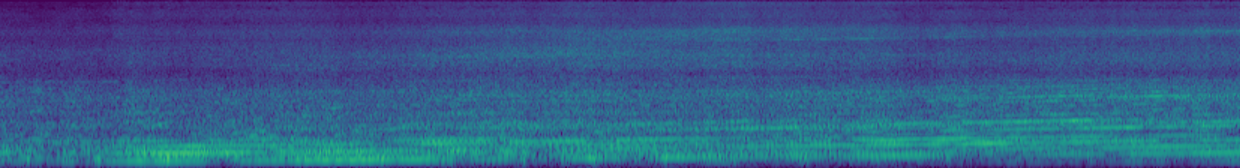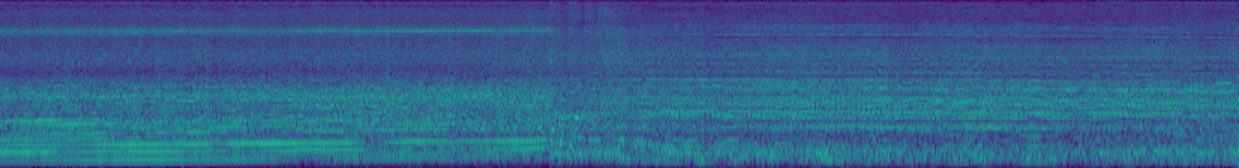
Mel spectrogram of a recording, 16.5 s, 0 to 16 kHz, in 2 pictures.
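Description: Turbocharged Nissan 350Z's 3.5-litre V6 making a full-throttle dyno pull: the engine note climbs steadily in pitch for about eleven seconds, with a thin high whistle rising alongside it. About twelve seconds in the throttle shuts abruptly and the revs fall away as the car coasts down on the rollers.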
